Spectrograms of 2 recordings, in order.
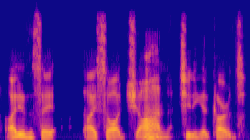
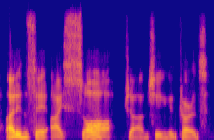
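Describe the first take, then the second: First: The word John is stressed. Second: The word saw is stressed. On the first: Somebody else was cheating. "It wasn't John" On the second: He cheated, but it was not seen. "But he was still cheating"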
